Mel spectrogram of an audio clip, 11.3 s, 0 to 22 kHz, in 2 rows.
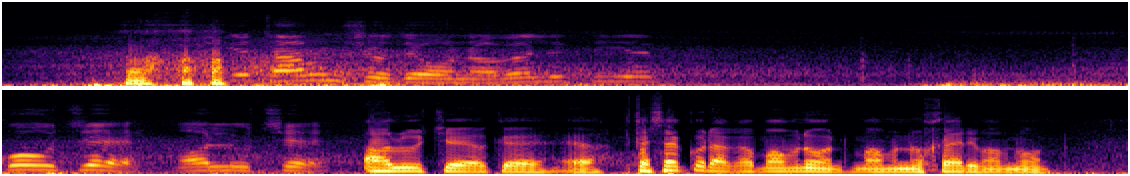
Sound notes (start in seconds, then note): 1.2 speaking in Persian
